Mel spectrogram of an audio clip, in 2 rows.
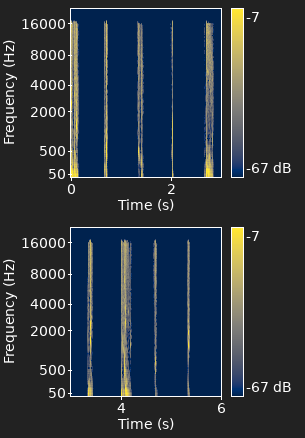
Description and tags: Good day. Short sounds 4 - for game, electronic music: clicks, blips, beeps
